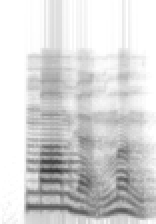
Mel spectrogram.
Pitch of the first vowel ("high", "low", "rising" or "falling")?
high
